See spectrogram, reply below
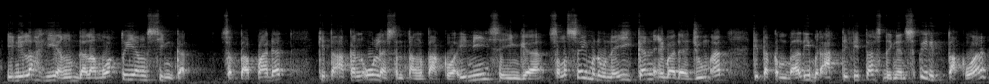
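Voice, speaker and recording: A male preacher delivers a Friday sermon in a measured, emphatic way. His voice sits a little high and climbs further on rhetorical questions. The sound is lo-fi, like a radio recording.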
